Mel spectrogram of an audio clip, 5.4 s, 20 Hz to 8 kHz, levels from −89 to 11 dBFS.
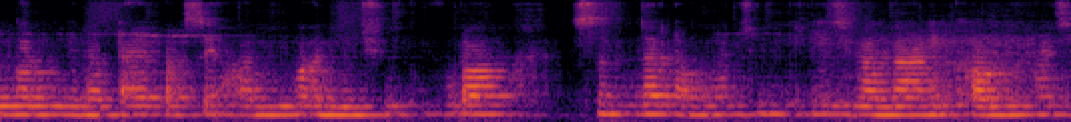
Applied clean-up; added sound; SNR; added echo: neural separator model SepFormer DNS4.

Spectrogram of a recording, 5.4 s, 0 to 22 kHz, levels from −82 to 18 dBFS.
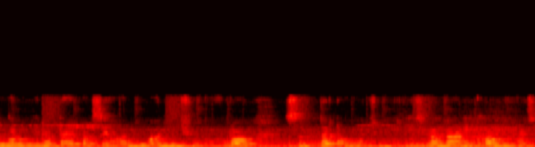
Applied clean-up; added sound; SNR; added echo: none; Bass guitar; 10 dB; reverberation time 0.6 s.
